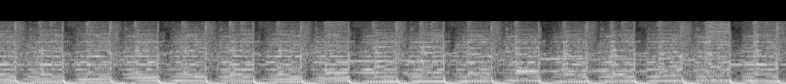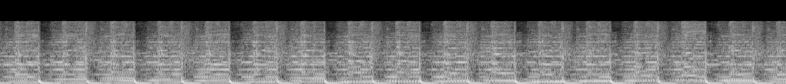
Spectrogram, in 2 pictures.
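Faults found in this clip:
Gain pumping, whole clip: gain ducks by around 5 dB under every loud hit. Level feels squashed. Likely input gain set way too hot, with a fast limiter or compressor clamping down on each peak. Call mic processing audible too: lowest bass trimmed, nothing above 8 kHz.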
